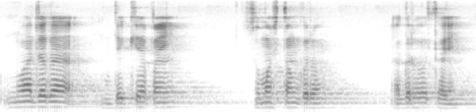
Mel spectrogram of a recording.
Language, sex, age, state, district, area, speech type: Odia, male, 18-30, Odisha, Kandhamal, rural, spontaneous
